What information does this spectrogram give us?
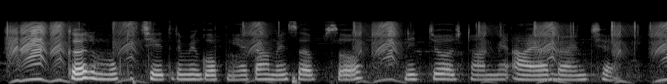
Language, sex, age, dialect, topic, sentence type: Maithili, female, 25-30, Angika, banking, statement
